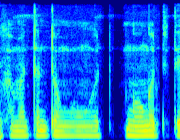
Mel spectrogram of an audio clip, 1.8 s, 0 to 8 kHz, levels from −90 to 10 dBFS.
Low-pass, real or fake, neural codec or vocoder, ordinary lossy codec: 7.2 kHz; real; none; none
